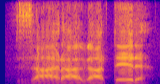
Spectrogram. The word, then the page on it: Zaragatera: patua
